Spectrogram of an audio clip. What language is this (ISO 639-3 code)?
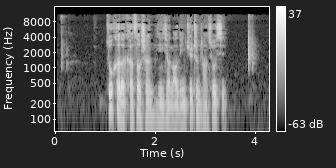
zho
